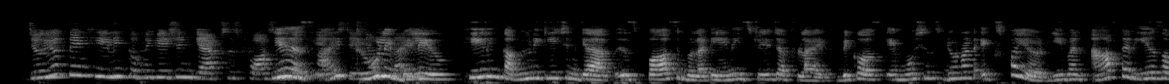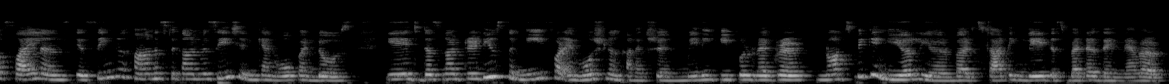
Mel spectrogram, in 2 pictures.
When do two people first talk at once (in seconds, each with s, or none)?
2.7 s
